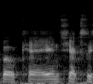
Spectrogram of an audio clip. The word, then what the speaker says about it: bokeh: bokeh or Bok and she pronounces it bokeh and she actually spelled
